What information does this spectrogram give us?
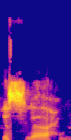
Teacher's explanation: الصاد نفخمها ونبقيها ساكنة مع الهمس والصفير، ولا نقول إصلاح ولا نقلقلها.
